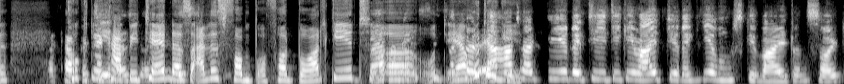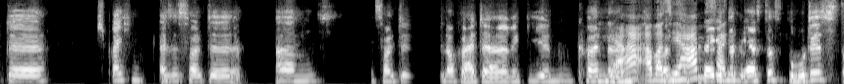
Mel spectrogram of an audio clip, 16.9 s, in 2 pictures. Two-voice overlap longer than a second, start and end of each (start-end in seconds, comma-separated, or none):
0.6-2.0, 3.7-5.3, 14.4-15.8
